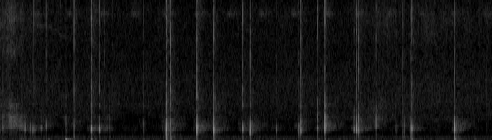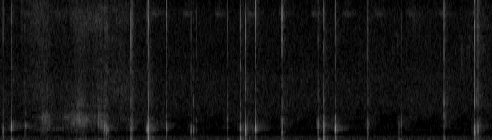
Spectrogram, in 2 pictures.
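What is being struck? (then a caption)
PVC plastic makeup bag. Long red nails tap and scratch the crinkly sides of a medium-sized holographic, transparent PVC cosmetic bag filled with makeup items and standing on a table. About thirty quiet, sharp, crinkly taps sound in an uneven rhythm, each ending almost instantly, with a thin plastic scratching hiss between them.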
